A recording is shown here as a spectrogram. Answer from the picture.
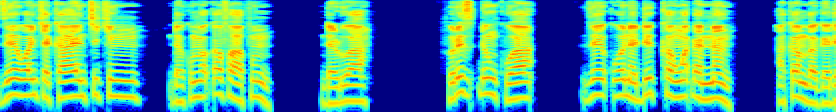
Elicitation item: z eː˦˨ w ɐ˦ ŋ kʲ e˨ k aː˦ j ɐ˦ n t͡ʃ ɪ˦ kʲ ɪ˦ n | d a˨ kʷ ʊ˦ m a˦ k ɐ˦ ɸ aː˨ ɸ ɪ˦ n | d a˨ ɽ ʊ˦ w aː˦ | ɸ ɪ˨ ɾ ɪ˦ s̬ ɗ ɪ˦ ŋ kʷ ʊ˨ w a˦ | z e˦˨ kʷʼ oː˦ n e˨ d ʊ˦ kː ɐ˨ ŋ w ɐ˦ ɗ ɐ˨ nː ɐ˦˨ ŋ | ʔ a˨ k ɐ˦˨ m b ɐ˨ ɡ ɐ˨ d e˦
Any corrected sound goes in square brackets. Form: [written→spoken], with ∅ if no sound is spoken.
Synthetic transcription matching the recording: z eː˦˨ w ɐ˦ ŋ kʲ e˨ k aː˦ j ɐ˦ n t͡ʃ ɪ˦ kʲ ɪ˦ n | d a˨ kʷ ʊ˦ m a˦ [k→kʼ] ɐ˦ ɸ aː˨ ɸ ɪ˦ n | d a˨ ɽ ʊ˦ w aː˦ | ɸ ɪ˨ ɾ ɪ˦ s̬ ɗ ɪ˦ ŋ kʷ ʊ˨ w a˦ | z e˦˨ kʷʼ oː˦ n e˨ d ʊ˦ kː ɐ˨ ŋ w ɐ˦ ɗ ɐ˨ nː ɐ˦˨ ŋ | ʔ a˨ k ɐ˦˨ m b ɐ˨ ɡ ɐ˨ d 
